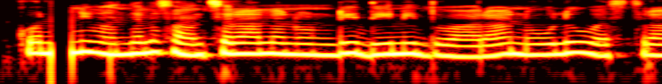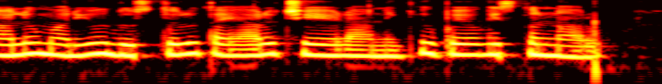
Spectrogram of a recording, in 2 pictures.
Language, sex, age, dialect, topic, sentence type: Telugu, female, 18-24, Telangana, agriculture, statement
